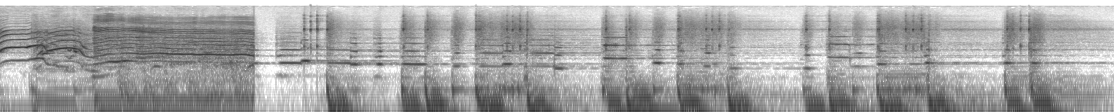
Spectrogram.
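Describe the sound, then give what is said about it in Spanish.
Girls screaming in an animated monster-attack scene. A sustained, high, wavering scream holds for about two and a half seconds, then gives way to a busy stretch of loud, choppy bursts. “Los gritos de esas muchachas se oyen más bellos que el sonido de cualquier instrumento musical.”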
